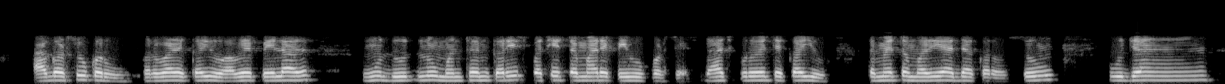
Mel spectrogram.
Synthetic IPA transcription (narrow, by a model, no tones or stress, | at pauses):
aɡəɭʃũkəɾũbəɾʋaɭekəɦjũɦəʋepɛla | ɦũd̪ud̪nũmənt̪ʰənkəɾiʃpət͡ʃʰit̪əmaɾepiʋũpəɽʃed̪ad͡ʒpuɾoet̪ekəɦjũ | t̪əmet̪oməɾjad̪akəɾoʃũ | pud͡ʒən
